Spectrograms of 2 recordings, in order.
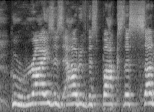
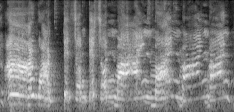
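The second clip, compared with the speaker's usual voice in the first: high, loud tantrum wail; screaming child; 11 semitones higher, 6 dB louder than usual. Acted. Boy screaming for the next box, high loud tantrum. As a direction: shriek possessively like a small child. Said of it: "he's screaming for the next box".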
